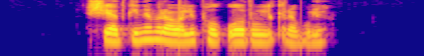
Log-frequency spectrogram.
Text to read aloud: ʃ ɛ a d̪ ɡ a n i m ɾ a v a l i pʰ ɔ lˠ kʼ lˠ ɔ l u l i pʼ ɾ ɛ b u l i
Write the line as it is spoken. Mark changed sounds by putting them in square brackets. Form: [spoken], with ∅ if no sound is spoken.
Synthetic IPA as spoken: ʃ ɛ a d̪ ɡ [i] n [a] m ɾ a v a l i pʰ ɔ lˠ kʼ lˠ ɔ [ɾ] u l i [kʼ] ɾ ɛ b u l i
